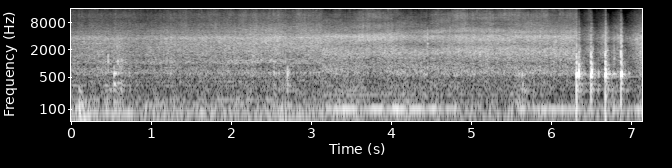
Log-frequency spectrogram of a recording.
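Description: Chayote, chayote shoots and chicken sizzling steadily as they are stir-fried and stirred in a hot pan. Near the end come four quick knocks.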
